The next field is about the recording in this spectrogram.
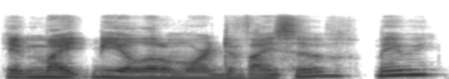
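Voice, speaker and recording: A man in his late twenties chats as a podcast co-host over drinks. His way of talking is informal and joking, with a middling pitch, as he discusses movies. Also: big pitch swings, a little fast, a bit bright. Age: late 20s. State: drinking alcohol.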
